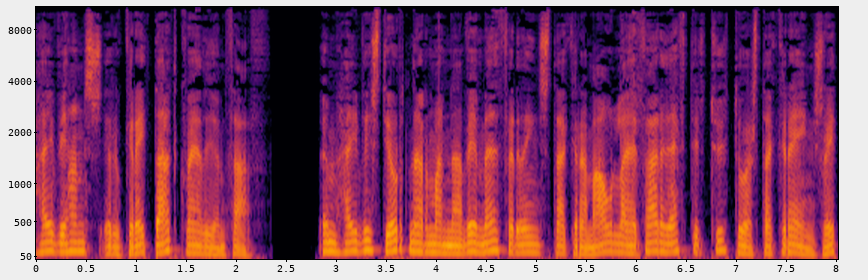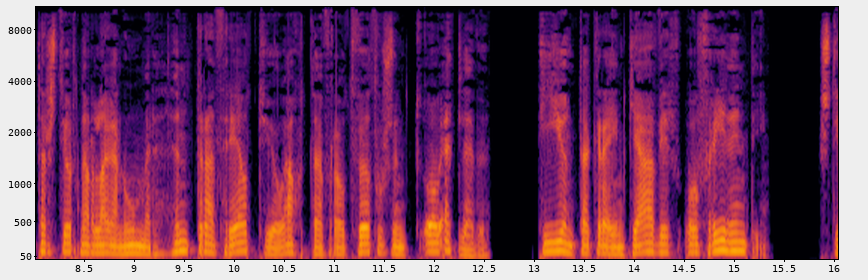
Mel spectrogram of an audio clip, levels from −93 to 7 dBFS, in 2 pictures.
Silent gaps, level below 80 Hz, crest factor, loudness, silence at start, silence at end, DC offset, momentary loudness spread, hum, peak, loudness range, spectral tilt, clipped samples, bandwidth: 2.39-2.73 s, 12.61-12.95 s, 15.41-15.75 s; -34 dBFS; 18 dB; -19 LUFS; 0 s; 0 s; under 0.1%; 7 LU; none; 0 dBFS; 3 LU; -6 dB/octave; under 0.1%; 11 kHz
